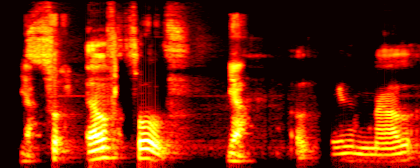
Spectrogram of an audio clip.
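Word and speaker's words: null: নুল নুল, zero না, নুল।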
